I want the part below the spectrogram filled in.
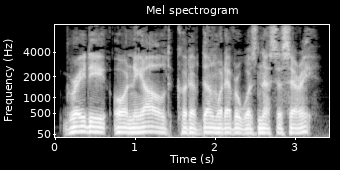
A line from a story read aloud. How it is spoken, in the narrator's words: he said in a flat voice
